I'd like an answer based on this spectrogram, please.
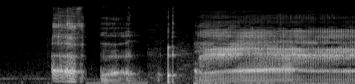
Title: Burping Compilation December #2 | RBC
